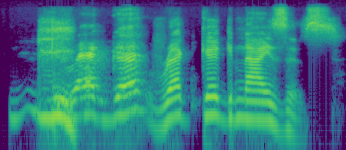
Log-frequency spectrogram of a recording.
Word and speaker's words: recognizes: little thing with pronunciation there's a g in the middle wreck recognizes regular okay no wreck with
